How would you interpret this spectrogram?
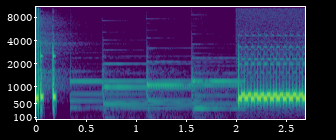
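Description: A telephone ringing: two quick electronic chirps, a thin sustained tone that shifts pitch a few times, then a loud, rapidly warbling ring that keeps pulsing. No one speaks.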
